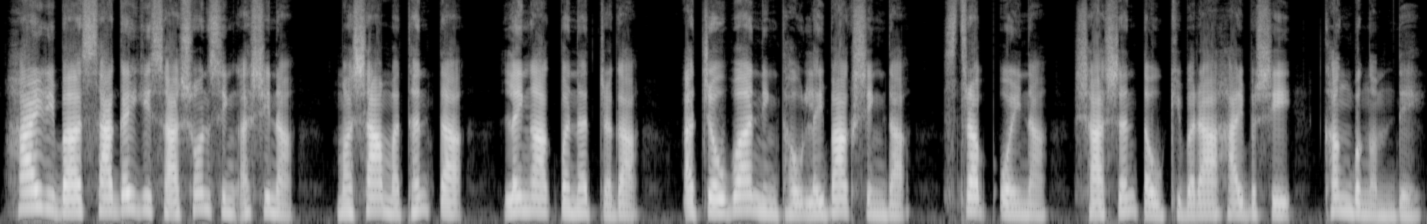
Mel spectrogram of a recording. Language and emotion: Manipuri, neutral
